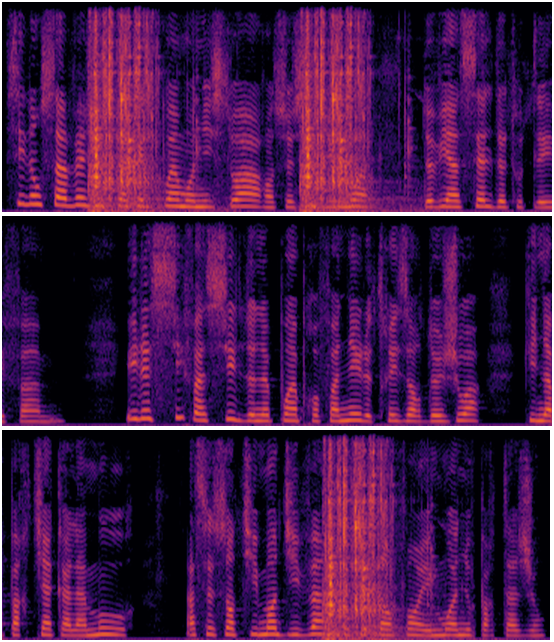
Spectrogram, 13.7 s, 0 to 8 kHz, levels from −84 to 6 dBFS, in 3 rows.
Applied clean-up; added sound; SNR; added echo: none; Bicycle; -5 dB; none.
